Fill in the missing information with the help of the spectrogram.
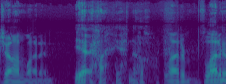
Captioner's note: chuckles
